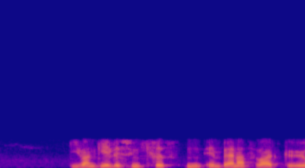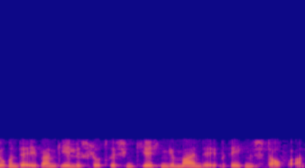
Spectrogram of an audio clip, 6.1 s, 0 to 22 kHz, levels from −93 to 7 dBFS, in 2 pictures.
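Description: Nothing technically wrong turns up here: it's speech carried over an ordinary G.711 telephone line, so the sound sits in the narrow phone band and stops at around 3.6 kHz, which is simply how that format handles audio.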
